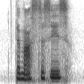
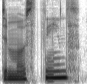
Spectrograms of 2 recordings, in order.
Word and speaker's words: Demosthenes: Is that how the audiobook said it? – Demosthenes. – Mm-hmm. – Mm-hmm. – I have been pronouncing it Demosthenes. – I mean, that's what it looks like.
